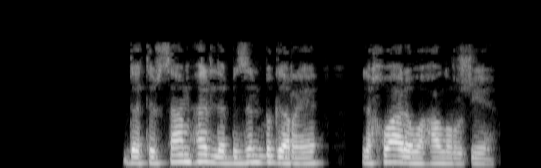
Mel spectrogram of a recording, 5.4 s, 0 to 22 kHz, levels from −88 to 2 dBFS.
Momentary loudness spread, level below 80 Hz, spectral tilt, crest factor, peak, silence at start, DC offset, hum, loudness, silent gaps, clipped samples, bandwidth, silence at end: 12 LU; -56 dBFS; -8 dB/octave; 16 dB; -2 dBFS; 1.25 s; under 0.1%; none; -17 LUFS; 3.51-3.56 s; under 0.1%; 7.8 kHz; 0.5 s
